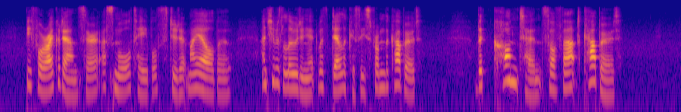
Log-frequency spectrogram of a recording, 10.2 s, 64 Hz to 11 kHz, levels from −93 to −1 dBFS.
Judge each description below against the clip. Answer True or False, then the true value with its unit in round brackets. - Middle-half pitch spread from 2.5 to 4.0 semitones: False (5.3 semitones)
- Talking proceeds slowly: False (155 wpm)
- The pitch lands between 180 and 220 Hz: True (185 Hz)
